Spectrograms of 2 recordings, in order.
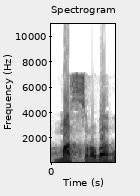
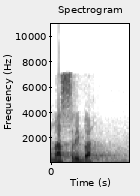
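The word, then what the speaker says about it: masrabah: Bi fathir ra, masrobah bukan masribah. La ghair, enggak ada yang lain. Mesti bacanya masrobah.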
